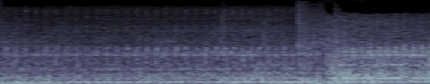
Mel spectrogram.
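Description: Motorcycle engine running steadily while riding.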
